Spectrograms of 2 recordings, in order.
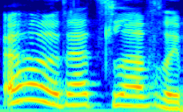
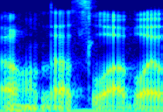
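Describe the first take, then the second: First: It is said in a pleasant, sincere tone. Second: It is said in a snide, edgy tone. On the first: The words are meant kindly. "your words may sound nice" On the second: The speaker is annoyed despite nice words. "Like you know the tone"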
